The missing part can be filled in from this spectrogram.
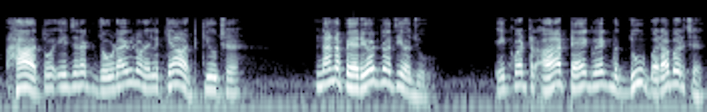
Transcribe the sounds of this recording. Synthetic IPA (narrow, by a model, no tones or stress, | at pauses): hat̪oed͡ʒəɾakd͡ʒoɽaʋilonetlekjãəʈkjũt͡ʃʰe | nanapɛɾijod͡ʒnət̪ʰiɦəd͡ʒṵ̃ | ekʋaʈaʈɛkʋɛk̚bəd̪ʱːũbəɾabəɾt͡ʃʰe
